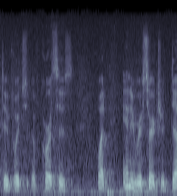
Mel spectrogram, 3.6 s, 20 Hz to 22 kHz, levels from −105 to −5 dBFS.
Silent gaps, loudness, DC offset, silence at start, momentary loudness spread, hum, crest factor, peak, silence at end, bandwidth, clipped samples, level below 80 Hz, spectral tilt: none; -41 LUFS; under 0.1%; 0 s; 13 LU; none; 16 dB; -24 dBFS; 0 s; 17 kHz; under 0.1%; -86 dBFS; -5 dB/octave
